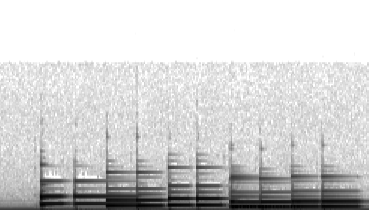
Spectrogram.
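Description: A slow, bell-like piano melody of single struck notes, each ringing and fading before the next, over a steady low hum; a tutorial playing of a song.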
